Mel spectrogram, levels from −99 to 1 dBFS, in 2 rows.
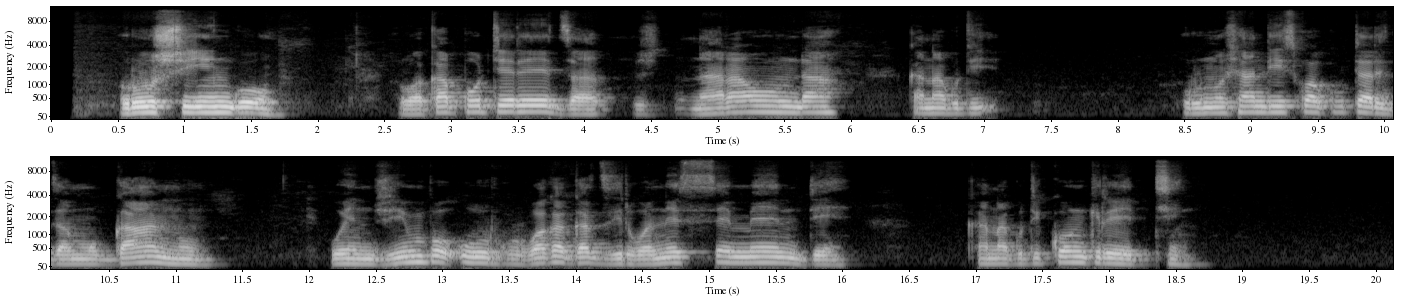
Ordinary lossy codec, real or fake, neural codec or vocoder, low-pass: Opus, 64 kbps; real; none; 10.8 kHz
